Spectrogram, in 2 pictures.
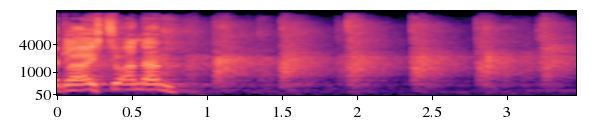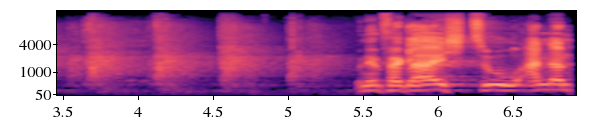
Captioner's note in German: Beifall Freie Demokraten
